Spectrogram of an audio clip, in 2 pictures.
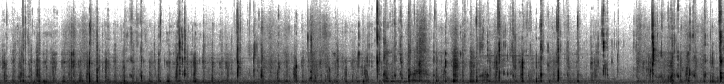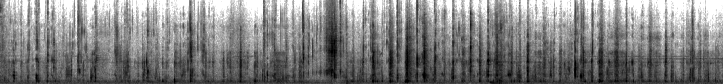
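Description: Close-up mouth sounds of a man eating rice and curry by hand: steady chewing and smacking, with many quick, sharp clicks and crunches.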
